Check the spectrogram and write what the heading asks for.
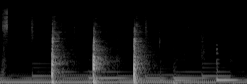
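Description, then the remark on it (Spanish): Three sharp knocks on a wooden wardrobe door, evenly spaced in a quick, even rhythm, followed by faint softer taps, all over a low, steady hum with no voices. “Quiso ser cortés con el monstruo, así que llamó a la puerta.”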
